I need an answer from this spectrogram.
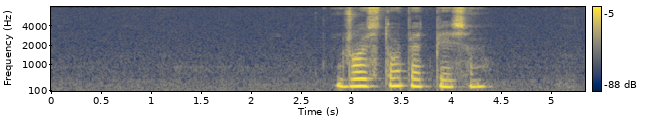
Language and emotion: Russian, sad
